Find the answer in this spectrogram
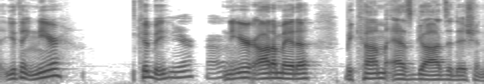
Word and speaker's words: NieR: I'm going to say Nier, just because that's the simple way to pronounce it. Nier.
